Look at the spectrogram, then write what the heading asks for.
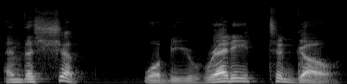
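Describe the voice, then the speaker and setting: A man's voice: lowish voice, lively intonation, takes it slowly, darkish tone. A man voicing a friendly, reassuring companion in a children's storybook, explaining things simply.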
